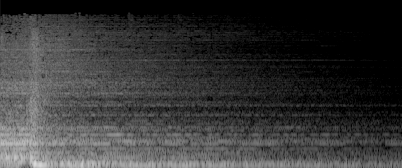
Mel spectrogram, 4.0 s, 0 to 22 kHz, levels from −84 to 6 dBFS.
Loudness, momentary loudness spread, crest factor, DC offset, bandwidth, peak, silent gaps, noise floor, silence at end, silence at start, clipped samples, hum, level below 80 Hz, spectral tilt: -24 LUFS; 25 LU; 22 dB; under 0.1%; 16.5 kHz; -2 dBFS; none; -46 dBFS; 0.05 s; 0 s; under 0.1%; none; -28 dBFS; -5 dB/octave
